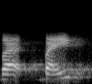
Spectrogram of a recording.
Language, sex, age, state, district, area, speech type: Odia, female, 18-30, Odisha, Balangir, urban, conversation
